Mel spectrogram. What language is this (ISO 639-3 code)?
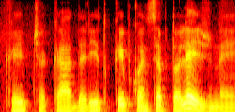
lit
